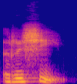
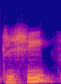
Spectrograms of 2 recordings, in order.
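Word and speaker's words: ṛṣi: This term is pronounced as rishi, though spelled as RSI, it is pronounced as rishi.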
